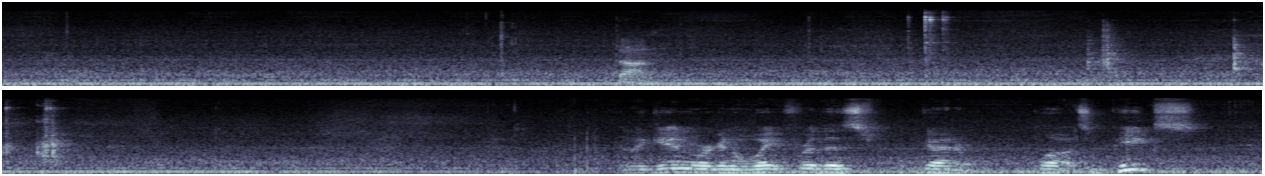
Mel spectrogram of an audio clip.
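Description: A lab instrument hums steadily.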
